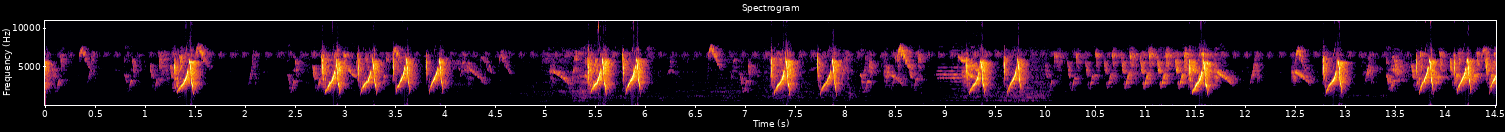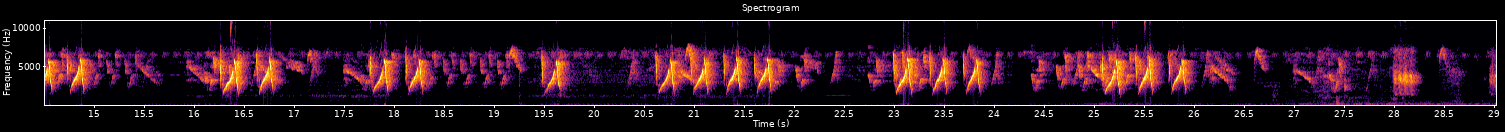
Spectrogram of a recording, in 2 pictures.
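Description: Bar-winged prinia (ciblek) calling: repeated bursts of rapid, high chirping notes, each burst about a second long, coming every second or two.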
